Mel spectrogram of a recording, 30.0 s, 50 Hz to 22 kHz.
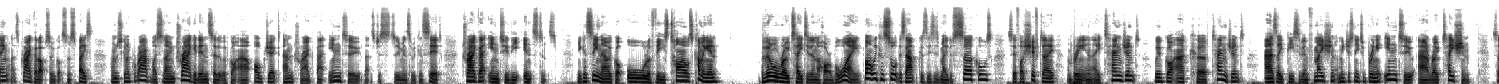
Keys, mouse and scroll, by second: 1.1 scroll down 1, 1.5 shift+middle click, 7.5-7.9 scroll up 1, 8.0 shift+middle click, 10.9 scroll down 1, 11.4 shift+middle click, 15.0 double click, 16.9 shift+middle click, 18.1 scroll down 1, 18.5 shift+middle click, 20.3 shift+a, 21.3 t, 21.5 a, 21.7 n, 25.0 shift+middle click, 25.4-25.8 scroll up 1, 25.8 shift+middle click.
